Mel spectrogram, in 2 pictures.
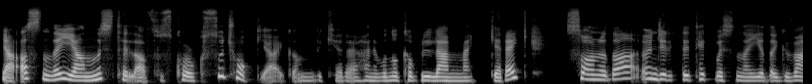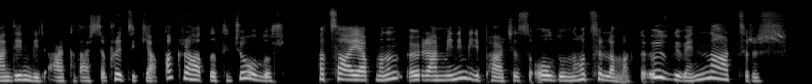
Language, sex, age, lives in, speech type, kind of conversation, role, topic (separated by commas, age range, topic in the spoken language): Turkish, female, 35-39, Austria, read, expert-assistant, expert, Yeni bir şehre taşındığınızda, oradaki konuşma tarzına uyum sağlamanın en iyi yolları nelerdir?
